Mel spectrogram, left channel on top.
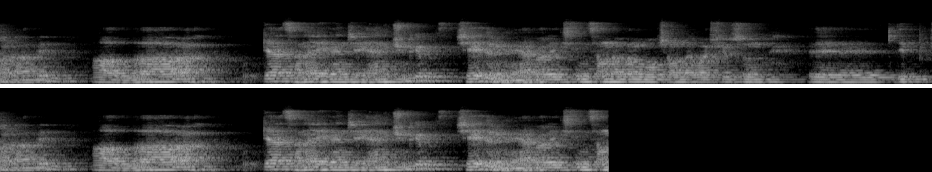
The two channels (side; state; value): right; drops out; at 6.1 s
